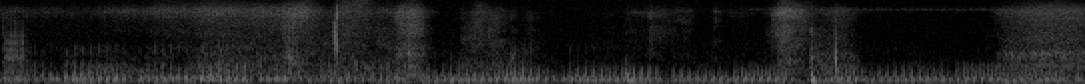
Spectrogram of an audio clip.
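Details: A four-month-old orange and white foster kitten from a cat rescue enjoys petting and purrs continuously. The soft, even purr throbs in a low register, with faint rustles and brief clicks of hands and fur on top.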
